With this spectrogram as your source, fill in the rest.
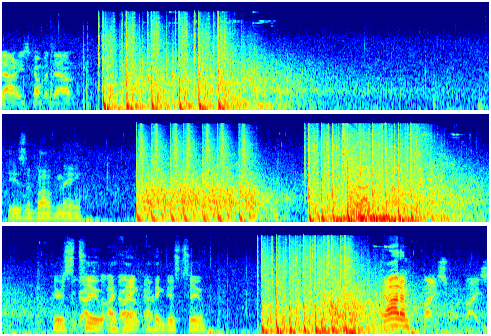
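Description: A rifle fires loud rapid bursts.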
